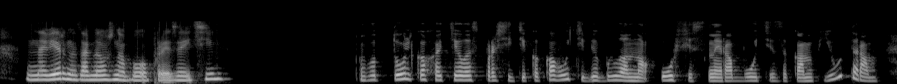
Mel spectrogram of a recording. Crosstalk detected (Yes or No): No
